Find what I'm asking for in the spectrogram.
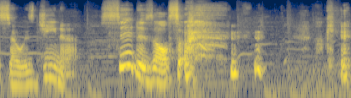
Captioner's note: breaks into laughter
